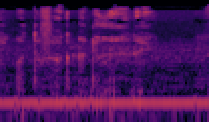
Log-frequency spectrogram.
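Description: A steady low hum, with faint whispered mouth and breath sounds in the first second and a half that then die away.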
